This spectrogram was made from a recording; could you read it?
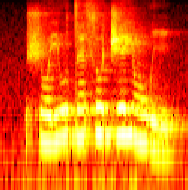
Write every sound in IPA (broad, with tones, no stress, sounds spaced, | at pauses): ʃ o˧ j u˦ d ɛ˦ s o˦ d͡ʒ e˦ j ɔ̃˧ w i˨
